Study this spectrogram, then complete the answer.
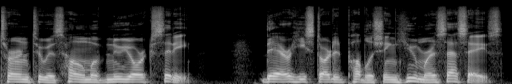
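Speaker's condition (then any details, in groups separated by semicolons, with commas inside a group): No condition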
